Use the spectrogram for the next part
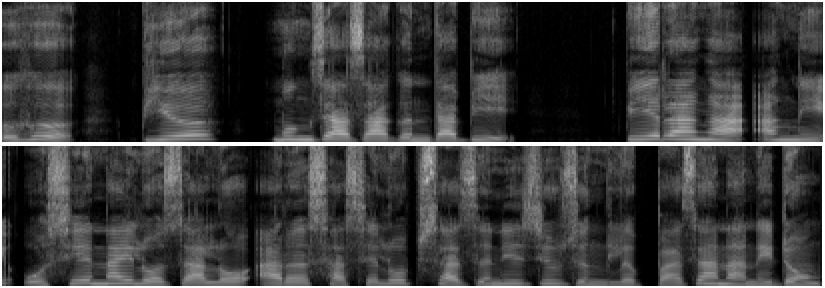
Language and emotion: Bodo, neutral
